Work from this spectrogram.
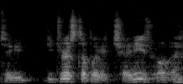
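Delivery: very soft, hushed, disappointed voice. Retelling how someone asked the question, imitating a disappointed tone. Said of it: "it was the way he said it. It was like this, this really disappointing".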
